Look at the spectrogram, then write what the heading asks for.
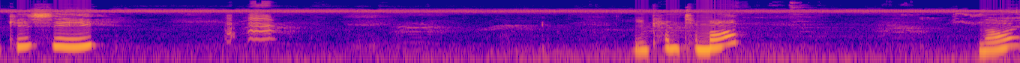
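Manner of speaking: high, loud, fast cooing; baby talk. Acted. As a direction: coo at the pet bird. Cooing to pet bird.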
